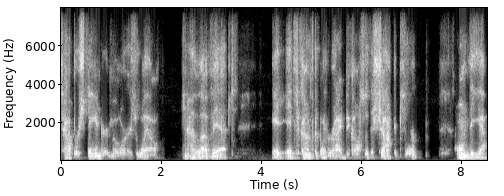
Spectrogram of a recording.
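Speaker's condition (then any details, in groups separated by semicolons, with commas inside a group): Throat cancer, half voicebox, partial laryngectomy; half of voicebox removed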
